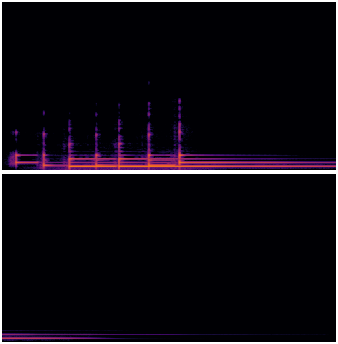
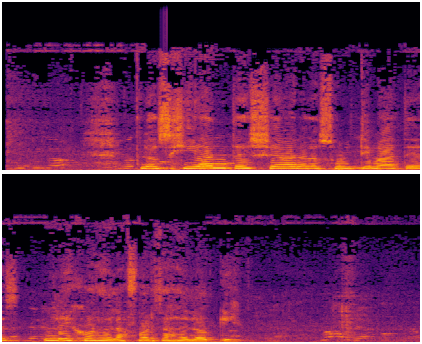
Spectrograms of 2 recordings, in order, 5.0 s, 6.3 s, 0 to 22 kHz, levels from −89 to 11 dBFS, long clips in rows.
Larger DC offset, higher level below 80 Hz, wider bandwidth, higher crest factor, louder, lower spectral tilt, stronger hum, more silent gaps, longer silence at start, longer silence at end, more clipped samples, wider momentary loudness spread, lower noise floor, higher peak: neither; second, -72 dBFS vs -36 dBFS; second, 6.4 kHz vs 17 kHz; first, 22 dB vs 10 dB; second, -26 LUFS vs -9 LUFS; about the same, -3.5 dB/octave vs -4 dB/octave; neither; neither; about the same, 0.1 s vs 0.05 s; first, 2.05 s vs 0 s; neither; first, 20 LU vs 17 LU; first, -86 dBFS vs -33 dBFS; second, -6 dBFS vs 0 dBFS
